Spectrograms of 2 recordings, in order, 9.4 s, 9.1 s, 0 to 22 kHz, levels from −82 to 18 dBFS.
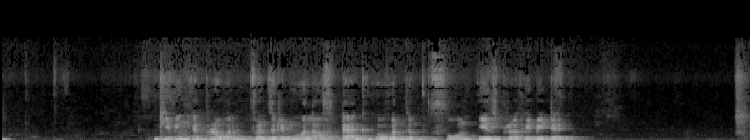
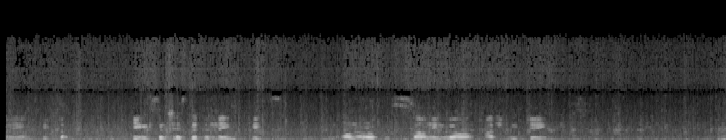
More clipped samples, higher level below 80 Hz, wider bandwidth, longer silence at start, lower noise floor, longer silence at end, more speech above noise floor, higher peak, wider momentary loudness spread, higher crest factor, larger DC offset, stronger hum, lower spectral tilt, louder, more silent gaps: neither; about the same, -46 dBFS vs -48 dBFS; about the same, 16 kHz vs 17 kHz; about the same, 0.05 s vs 0.05 s; first, -60 dBFS vs -41 dBFS; about the same, 0 s vs 0 s; first, 41 dB vs 24 dB; about the same, -2 dBFS vs -2 dBFS; second, 8 LU vs 24 LU; about the same, 20 dB vs 18 dB; neither; neither; about the same, -6 dB/octave vs -5 dB/octave; about the same, -19 LUFS vs -18 LUFS; neither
